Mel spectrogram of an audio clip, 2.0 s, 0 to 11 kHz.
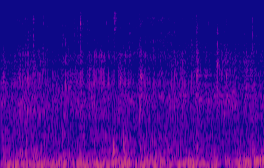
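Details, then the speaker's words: Hornby L1 2-6-4 tank locomotive model, owned since 2011, stiff after sitting in its box, now serviced: quiet steady low whirr, no stutter or surging as it pulls along; runs nicely, normal running. "So yeah, that runs nicely now."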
